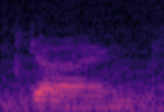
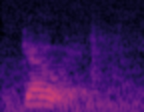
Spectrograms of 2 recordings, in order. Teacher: this tendency when we have a diphthong followed by a weak vowel to lose the second part of the diphthong thus saying going rather than saying going similarly fire science power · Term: smoothing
